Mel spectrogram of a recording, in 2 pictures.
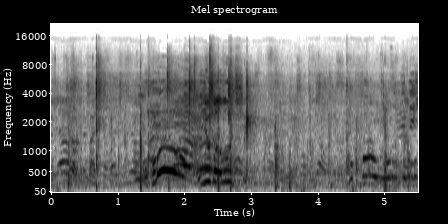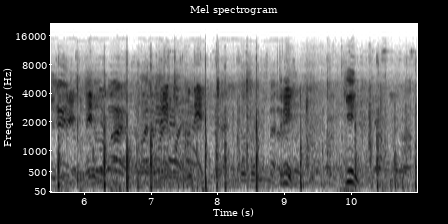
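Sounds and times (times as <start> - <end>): basketball bouncing: 4.5 - 9.4, 10.3 - 11.0.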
